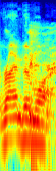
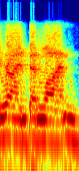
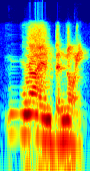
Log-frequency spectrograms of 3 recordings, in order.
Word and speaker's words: Benoit: to say it yeah Ryan boo muah yeah right if you go introduce yourself to some ladies you want to be Ryan been one definitely not Ryan Binoy i'm mr.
